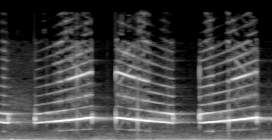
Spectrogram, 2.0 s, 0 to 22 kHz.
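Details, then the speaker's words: Firefighter's PASS safety device: three shrill rising chirps repeating about every 0.6 seconds, the motionless alarm sounding after the wearer stays still a few seconds, growing louder until he moves or switches it off. "ping sound if he doesn't move for a few seconds and then the alarm sounds if you stay still in the reason that's a safety device"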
